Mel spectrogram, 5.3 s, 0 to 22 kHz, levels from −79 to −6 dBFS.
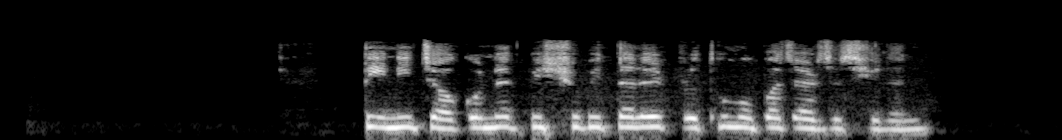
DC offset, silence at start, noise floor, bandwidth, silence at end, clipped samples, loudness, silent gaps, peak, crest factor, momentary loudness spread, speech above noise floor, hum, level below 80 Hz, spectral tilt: under 0.1%; 1.8 s; -79 dBFS; 8 kHz; 0.65 s; under 0.1%; -15 LUFS; none; -2 dBFS; 16 dB; 5 LU; 64 dB; none; -56 dBFS; -3.5 dB/octave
